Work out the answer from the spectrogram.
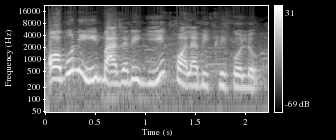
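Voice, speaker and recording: A woman's voice: high-pitched, big pitch swings, normal speed, a faint crowd. A woman giving scripted narration of a children's moral story.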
